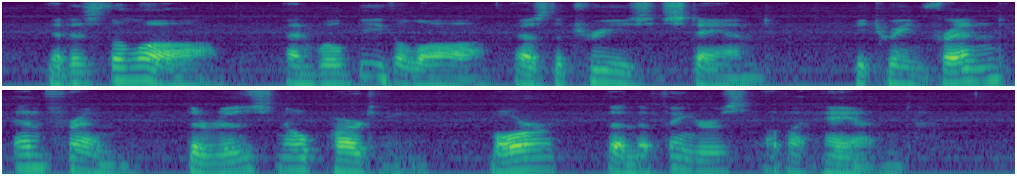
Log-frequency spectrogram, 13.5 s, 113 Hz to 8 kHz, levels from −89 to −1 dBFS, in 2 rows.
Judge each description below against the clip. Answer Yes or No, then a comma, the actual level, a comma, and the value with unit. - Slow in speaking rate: Yes, slow, 125 wpm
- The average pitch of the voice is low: Yes, low, 100 Hz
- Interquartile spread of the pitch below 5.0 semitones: No, wide, 5.5 semitones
